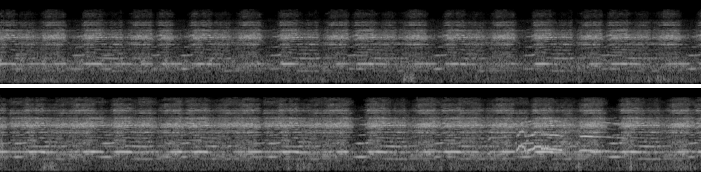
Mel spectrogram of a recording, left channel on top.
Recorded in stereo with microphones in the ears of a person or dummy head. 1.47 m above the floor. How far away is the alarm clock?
No alarm clock in this recording.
